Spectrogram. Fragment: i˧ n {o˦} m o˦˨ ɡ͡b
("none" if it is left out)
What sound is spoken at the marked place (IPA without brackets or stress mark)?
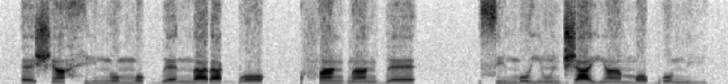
o˦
